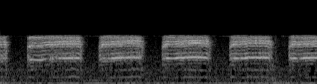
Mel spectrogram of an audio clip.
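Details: Well-fed young peregrine falcon screaming near an adult with prey, Wałbrzych, Poland, 27 August 2022. Five hoarse, drawn-out screams in a steady series, about half a second each, separated by brief pauses.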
